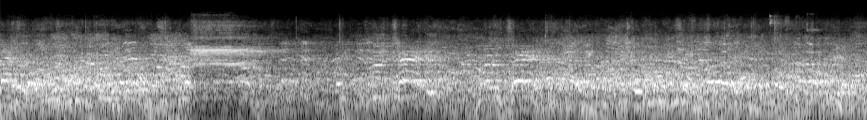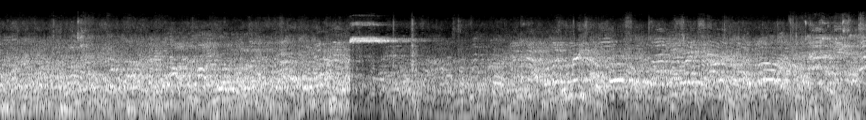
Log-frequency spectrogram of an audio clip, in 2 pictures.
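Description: A crowd chatters and cheers loudly in a large echoing gym.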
